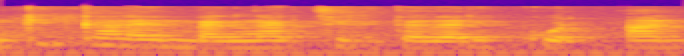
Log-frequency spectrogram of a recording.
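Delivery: ordinary talk, nothing marked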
